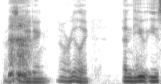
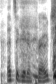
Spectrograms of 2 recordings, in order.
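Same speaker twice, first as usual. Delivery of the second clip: laughing; 10 dB louder, faster than usual. Real, not acted. Amused reply to student's plan.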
